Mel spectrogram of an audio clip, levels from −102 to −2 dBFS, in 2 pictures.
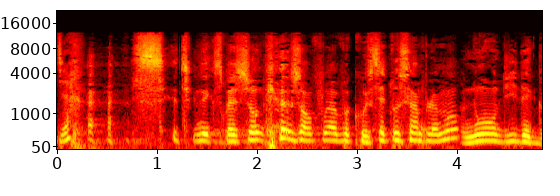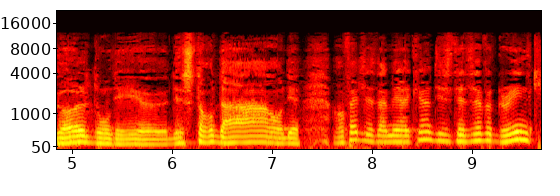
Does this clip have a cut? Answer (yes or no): yes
